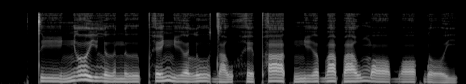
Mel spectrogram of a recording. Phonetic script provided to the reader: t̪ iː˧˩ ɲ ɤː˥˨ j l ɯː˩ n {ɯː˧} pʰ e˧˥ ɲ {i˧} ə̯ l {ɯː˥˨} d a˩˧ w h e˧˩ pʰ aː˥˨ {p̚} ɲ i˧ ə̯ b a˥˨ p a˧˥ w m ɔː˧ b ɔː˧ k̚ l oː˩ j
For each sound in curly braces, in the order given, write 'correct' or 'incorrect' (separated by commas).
incorrect, incorrect, incorrect, incorrect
